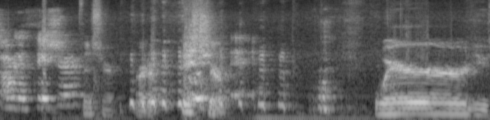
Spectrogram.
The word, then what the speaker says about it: artificer: It's pronounced artificer.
